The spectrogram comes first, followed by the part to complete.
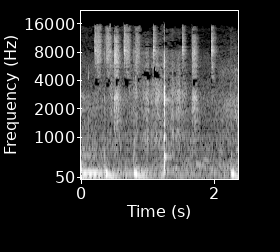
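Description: A homemade 100 cm pesäpallo bat striking the ball once, about a second and a quarter in: a short, dull hit. Background music with a steady beat plays throughout.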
